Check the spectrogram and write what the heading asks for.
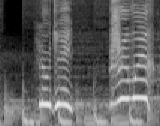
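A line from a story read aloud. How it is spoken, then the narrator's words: Shriek. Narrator (Russian): Сонька взвизгнула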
